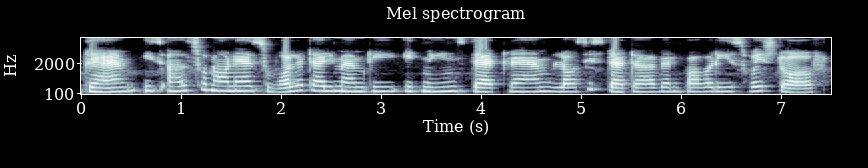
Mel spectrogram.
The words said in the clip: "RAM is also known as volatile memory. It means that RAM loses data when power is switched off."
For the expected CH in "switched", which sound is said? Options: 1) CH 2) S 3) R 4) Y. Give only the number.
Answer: 2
